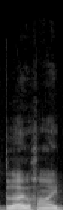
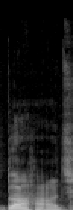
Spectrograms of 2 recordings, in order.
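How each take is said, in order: First: It is said like blow-hide, the Swedish way. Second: It is said like blah-hahj, rhyming with Taj. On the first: "what I think is the correct Swedish pronunciation" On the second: "that joke only works if you pronounce it as Blahaj"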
